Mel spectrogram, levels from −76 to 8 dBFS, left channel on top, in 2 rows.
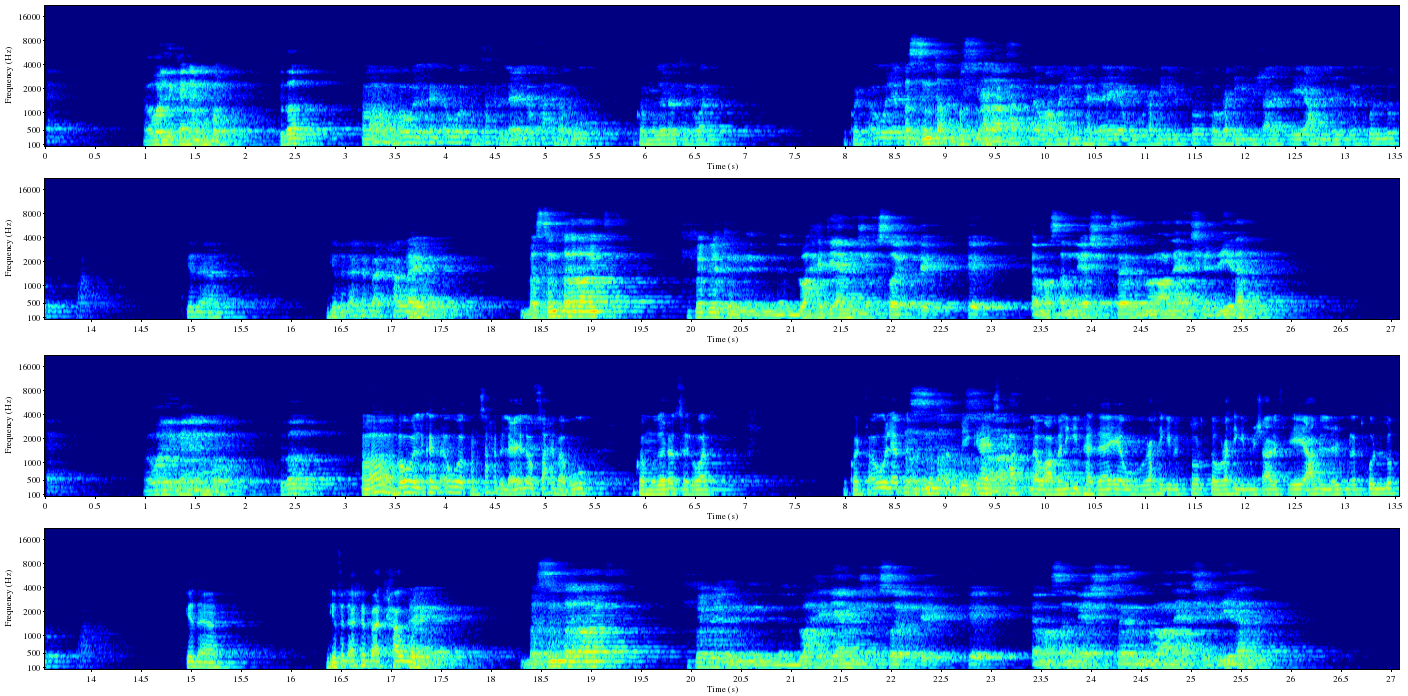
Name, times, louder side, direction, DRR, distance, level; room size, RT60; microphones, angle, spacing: voice 1, 1.0-1.8 2.3-2.5 8.6-9.6 17.1-17.4 18.3-19.3 19.9-22.4 22.8-22.9 23.4-25.6, left 2 dB, 55° left, -3 dB, 0.6 m, -26 dB
voice 2, 3.2-5.5 5.9-6.7 8.1-13.5 14.9-15.4 16.3-17.4, right 5 dB, 65° right, 9 dB, 0.3 m, -29 dB
6.3 x 6.1 x 2.8 m, 1.5 s
head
